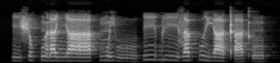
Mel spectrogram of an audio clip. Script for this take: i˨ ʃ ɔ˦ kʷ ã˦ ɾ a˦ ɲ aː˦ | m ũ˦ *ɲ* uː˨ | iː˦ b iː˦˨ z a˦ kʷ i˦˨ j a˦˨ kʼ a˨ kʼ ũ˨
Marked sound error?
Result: yes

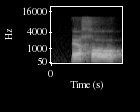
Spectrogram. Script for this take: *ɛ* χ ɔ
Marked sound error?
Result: no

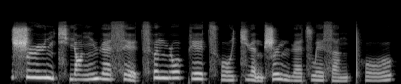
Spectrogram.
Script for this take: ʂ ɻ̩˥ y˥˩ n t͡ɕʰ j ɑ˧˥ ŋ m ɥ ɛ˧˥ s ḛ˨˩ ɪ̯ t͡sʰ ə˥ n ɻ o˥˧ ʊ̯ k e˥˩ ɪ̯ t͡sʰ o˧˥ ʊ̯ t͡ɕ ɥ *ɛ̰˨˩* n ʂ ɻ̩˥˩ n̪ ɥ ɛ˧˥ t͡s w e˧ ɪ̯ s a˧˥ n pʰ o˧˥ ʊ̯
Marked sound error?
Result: no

